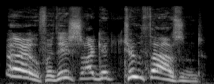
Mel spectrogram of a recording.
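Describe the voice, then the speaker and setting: A man's voice: very high-pitched, big pitch swings, unhurried, voice pushed up, full character voice. A man voicing a blustering, exuberant, opinionated male painter in a storybook reading, with an emphatic, declamatory manner. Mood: brisk, assured.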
